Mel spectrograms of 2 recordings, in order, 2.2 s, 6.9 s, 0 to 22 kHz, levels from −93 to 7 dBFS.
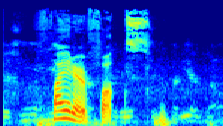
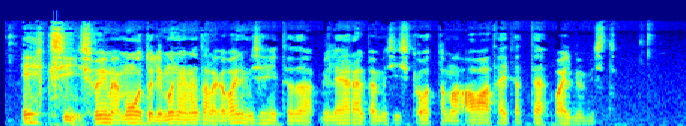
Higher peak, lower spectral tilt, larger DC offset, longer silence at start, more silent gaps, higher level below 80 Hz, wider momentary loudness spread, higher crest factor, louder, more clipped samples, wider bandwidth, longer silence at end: about the same, -2 dBFS vs 0 dBFS; first, -4.5 dB/octave vs -2.5 dB/octave; neither; second, 0.05 s vs 0.2 s; neither; first, -42 dBFS vs -50 dBFS; first, 21 LU vs 12 LU; about the same, 16 dB vs 20 dB; about the same, -16 LUFS vs -18 LUFS; neither; first, 16.5 kHz vs 11.5 kHz; second, 0.35 s vs 0.75 s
